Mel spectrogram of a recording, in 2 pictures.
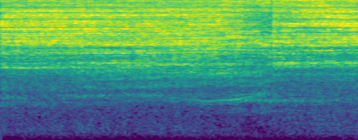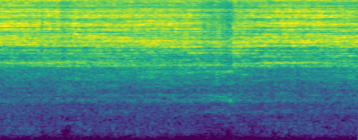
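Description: Evolution disc cutter's diamond blade grinding through a concrete block, a steady hissing cut that dips briefly about four seconds in and again near the end.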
